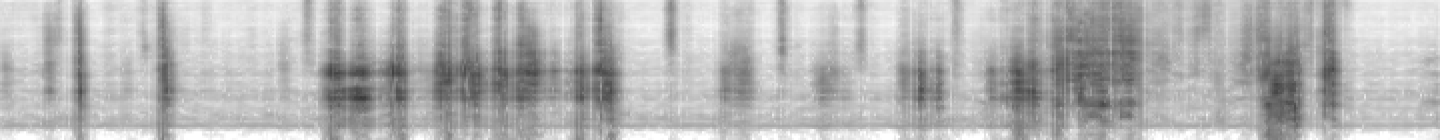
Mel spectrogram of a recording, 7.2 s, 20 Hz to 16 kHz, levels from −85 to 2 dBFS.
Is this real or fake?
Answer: fake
